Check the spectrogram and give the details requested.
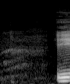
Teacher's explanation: ऐ का कंठ तालु होता है।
